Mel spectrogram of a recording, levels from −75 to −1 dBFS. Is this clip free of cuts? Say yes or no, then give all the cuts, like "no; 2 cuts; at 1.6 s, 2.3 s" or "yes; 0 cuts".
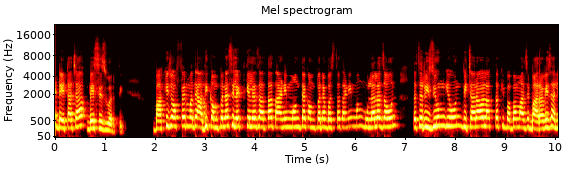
yes; 0 cuts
